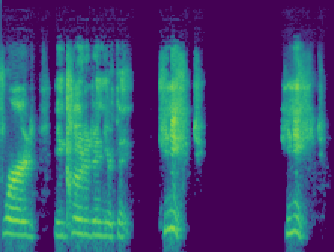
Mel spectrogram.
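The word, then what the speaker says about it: cniht: Knicht, Knicht. Notice, no silent letters.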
